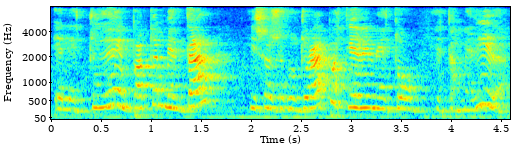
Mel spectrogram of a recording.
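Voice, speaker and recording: High-voiced woman explaining in echoey room. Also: animated, brisk. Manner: didactic, poses rhetorical questions and answers them. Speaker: environmental expert being interviewed. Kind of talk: explanatory interview answers with slides. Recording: echoey room with faint background noise.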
